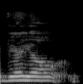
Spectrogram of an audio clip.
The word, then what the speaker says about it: Vireo: that I met you Vio rhymes with Cheerio so forever forever right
